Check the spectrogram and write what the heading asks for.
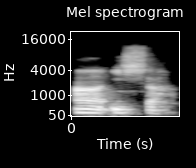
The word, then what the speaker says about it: Esah: Jadi ejaan Melayu ni walaupun contoh nenek saya namanya Esah, contoh Esah. Panggilannya tetap Aisyah. Panggilannya tetap Aisyah. Jadi begitulah dengan mana-mana nama pun, ejaan Melayu ni dia bukan ukuran. Dia perlu dikira dengan nama asalnya dalam bahasa Arab itu.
